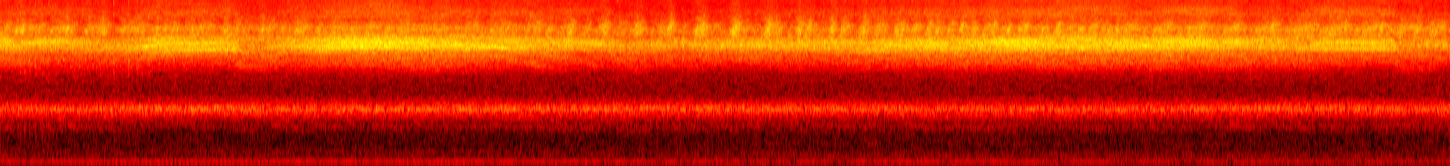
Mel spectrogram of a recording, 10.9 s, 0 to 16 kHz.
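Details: Cicadas singing in Maryland in 2021: a dense, unbroken droning chorus, a high shimmering hiss over a steady lower whine, its loudness swelling and easing in slow waves across the whole stretch, with no other clear sounds.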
